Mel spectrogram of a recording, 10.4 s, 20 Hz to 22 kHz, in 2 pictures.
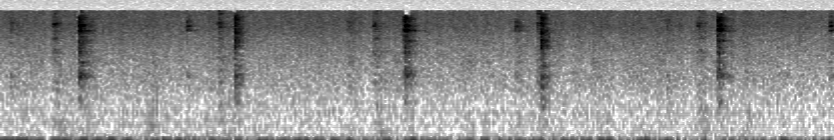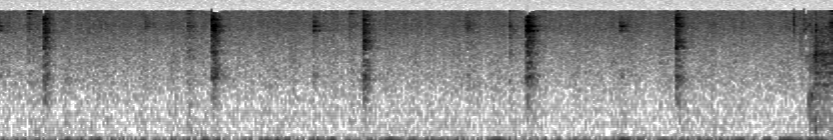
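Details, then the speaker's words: Early-18th-century longcase (grandfather) clock movement after a full service and repair: a crisp, even tick-tock about once a second with steady spacing and no stumbles. Normal, healthy tick. "and here we are back at the customer's house a lovely looking movement in this case and the customer was pleased to hear the sound of the ticking and the chiming and it's just as she remembers her mum's clock performing many years ago"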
